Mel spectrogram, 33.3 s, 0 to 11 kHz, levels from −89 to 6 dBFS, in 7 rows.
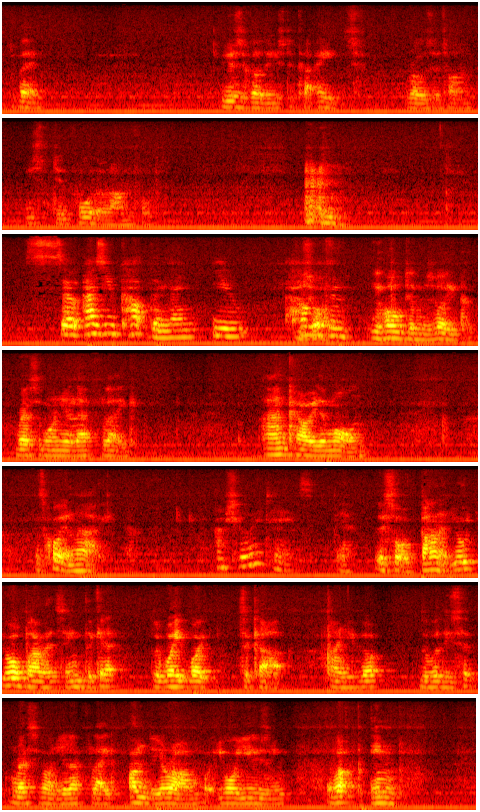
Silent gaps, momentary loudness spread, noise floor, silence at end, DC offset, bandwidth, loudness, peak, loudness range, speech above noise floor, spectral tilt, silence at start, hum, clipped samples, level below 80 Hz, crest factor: none; 26 LU; -43 dBFS; 0 s; under 0.1%; 10.5 kHz; -23 LUFS; 0 dBFS; 13 LU; 20 dB; -5.5 dB/octave; 0 s; none; under 0.1%; -44 dBFS; 24 dB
